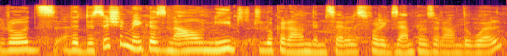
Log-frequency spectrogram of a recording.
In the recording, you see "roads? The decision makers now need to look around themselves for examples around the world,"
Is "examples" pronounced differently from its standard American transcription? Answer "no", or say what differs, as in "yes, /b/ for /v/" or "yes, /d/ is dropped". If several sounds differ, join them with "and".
no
